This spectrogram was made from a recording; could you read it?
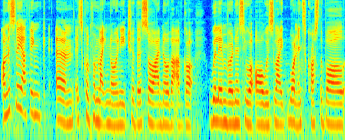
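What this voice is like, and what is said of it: Slight English accent. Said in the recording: “you have a little bit of an accent from England, Billingham, England”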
